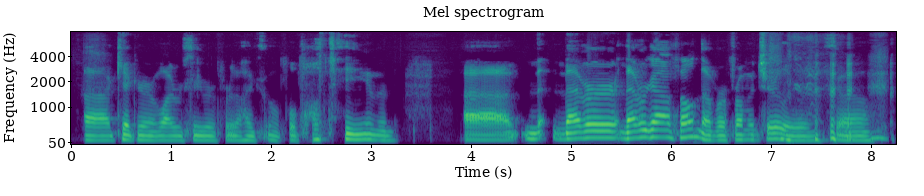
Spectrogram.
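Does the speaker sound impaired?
Yes: cleft lip and palate; born in Ukraine.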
